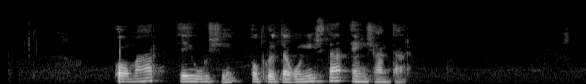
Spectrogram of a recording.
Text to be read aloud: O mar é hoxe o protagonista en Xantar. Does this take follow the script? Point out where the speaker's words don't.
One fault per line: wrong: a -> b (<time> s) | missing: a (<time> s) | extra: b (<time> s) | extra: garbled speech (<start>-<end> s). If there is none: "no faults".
no faults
